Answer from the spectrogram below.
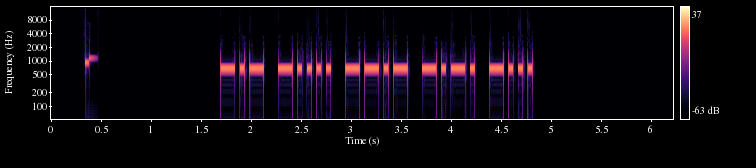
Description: Morse code, heard as a keyed tone, about 25 wpm, 700 Hz. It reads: K6QCB
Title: NA SOTA Chaser Callsigns 25wpm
